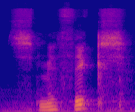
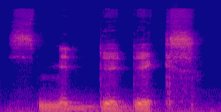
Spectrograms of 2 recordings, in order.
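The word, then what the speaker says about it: Smithwick's: beer producer in Ireland the W is not pronounced don't tell me what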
